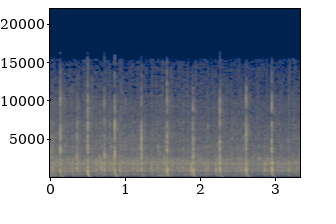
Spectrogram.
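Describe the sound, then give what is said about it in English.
An audience applauding graduating seniors who stand up to be celebrated: a steady, dense wash of many overlapping hand claps, with sharper individual claps popping out every fraction of a second. Moderately quiet, with no voices. “If you're a graduating senior across any of our campuses or even right here, will you stand up so we can celebrate you and applaud what you've done, the accomplishment of graduation here across the campuses.”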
